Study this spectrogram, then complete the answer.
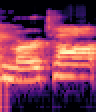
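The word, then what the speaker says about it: Murtagh: guys here's the deal the reason we say myto is because that's sort of how Americans would pronounce it even though a name is pronounced a different way we're still speaking English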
